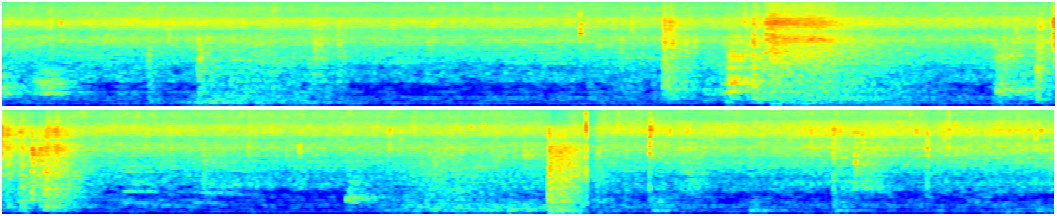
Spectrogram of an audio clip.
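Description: Diced marinated chicken breast sizzles in a pan with a steady fry hiss, broken by a few louder bursts of stirring and scraping; no talking.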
